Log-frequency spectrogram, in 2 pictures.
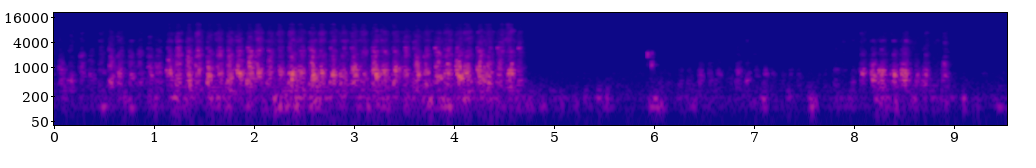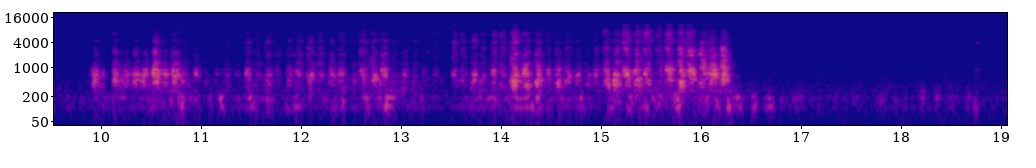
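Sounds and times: pencil scratching on paper: 0.0s - 4.8s, 6.5s - 7.2s, 7.8s - 9.0s, 9.9s - 16.4s.

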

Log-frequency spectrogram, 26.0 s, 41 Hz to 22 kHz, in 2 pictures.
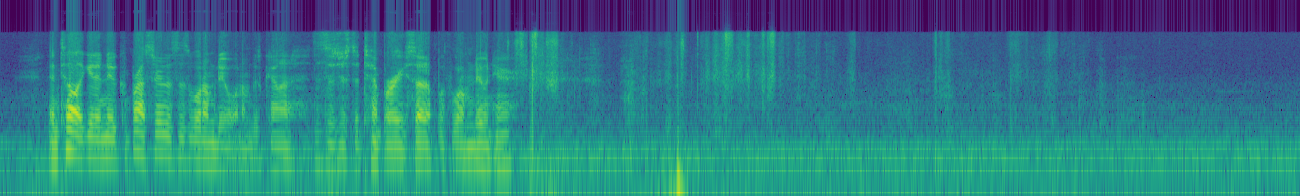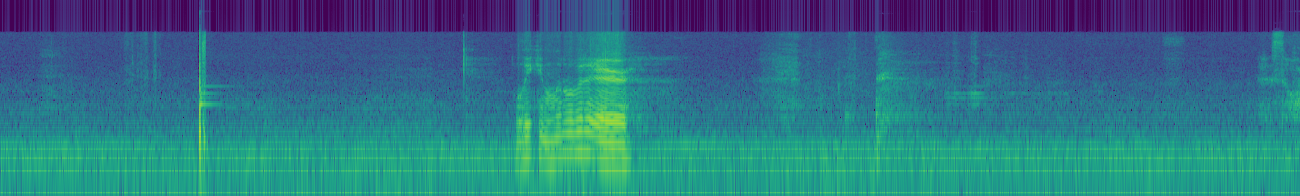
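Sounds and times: steady low hum: 0.0s - 26.0s.

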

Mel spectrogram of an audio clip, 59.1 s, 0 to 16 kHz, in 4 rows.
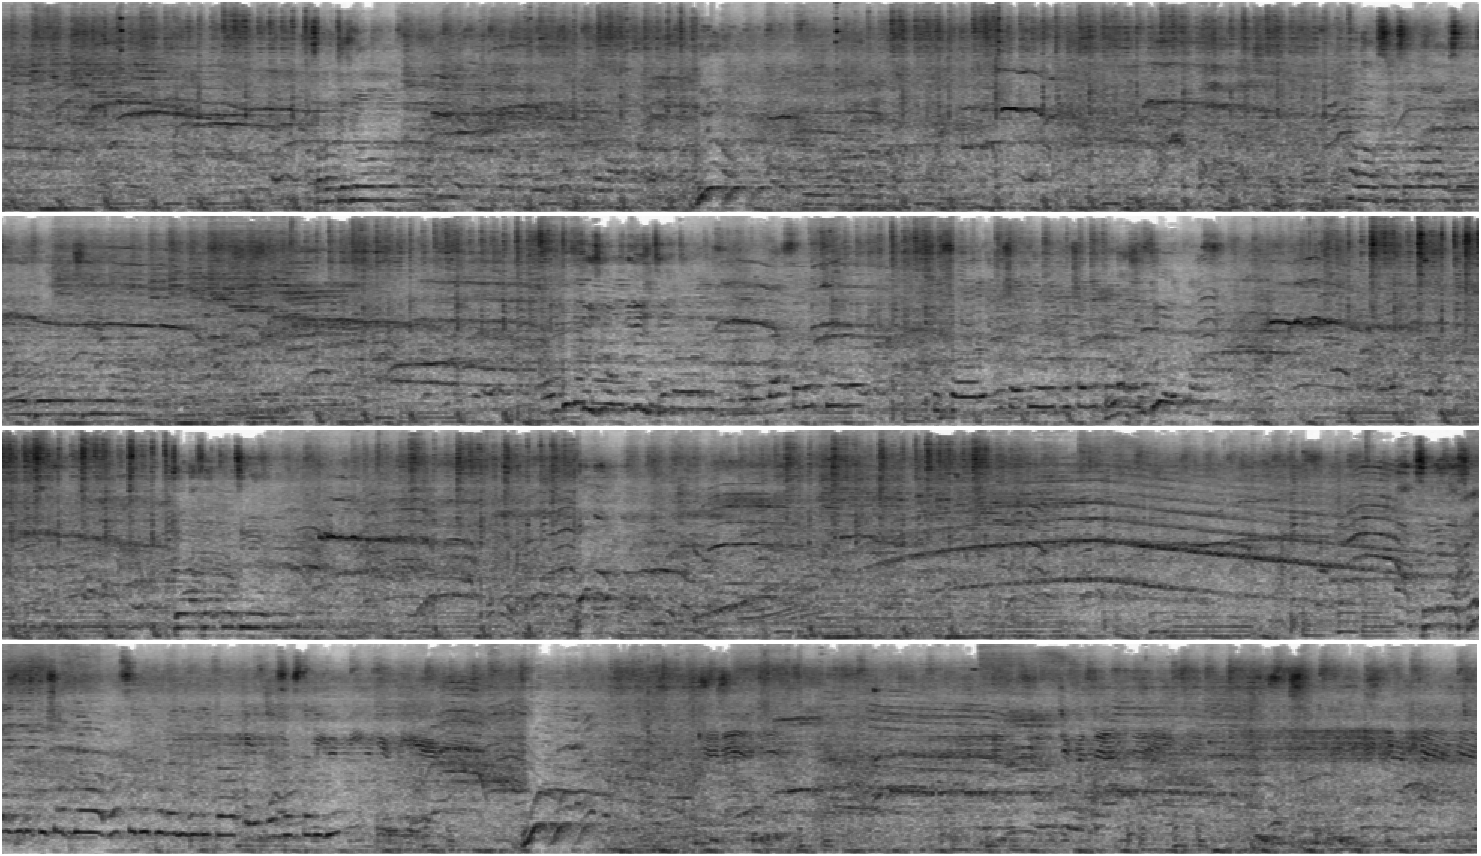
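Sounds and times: fairground music: 0.0s - 59.0s
riders screaming and shouting: 0.0s - 59.0s
high drawn-out scream: 32.4s - 34.3s.

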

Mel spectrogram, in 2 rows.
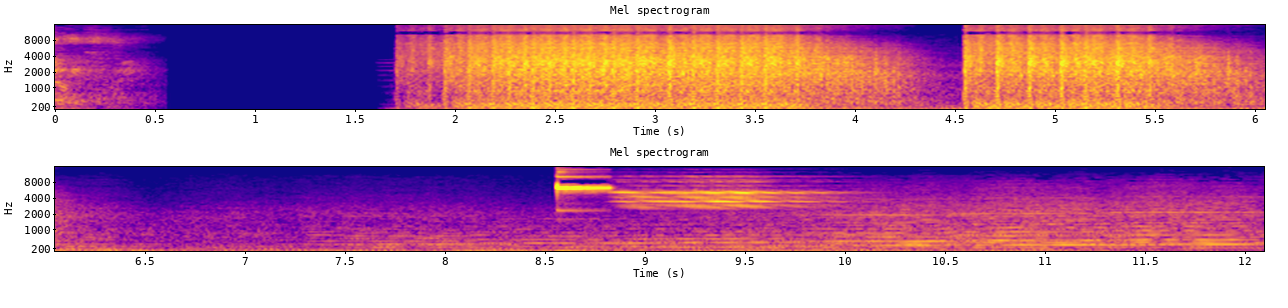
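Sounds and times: rapid automatic gunfire: 1.7s - 6.2s.

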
